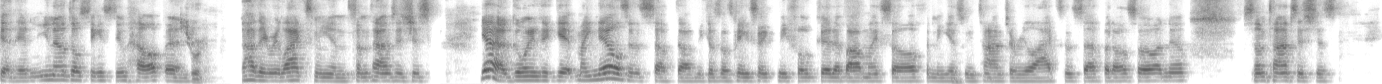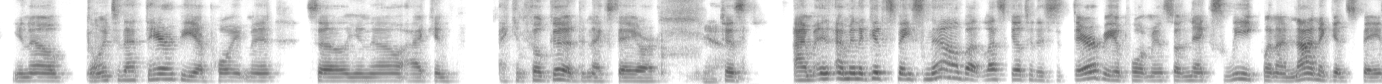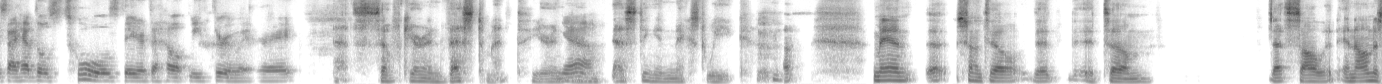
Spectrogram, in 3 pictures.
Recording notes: Recorded 1.17.2022 from Raleigh, NC & Richmond, VA on Zoom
